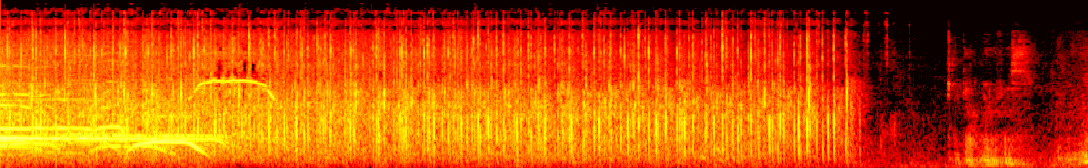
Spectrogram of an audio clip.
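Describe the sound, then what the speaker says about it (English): Applause and cheering from a crowd honoring Paul Reubens at an anniversary celebration on a studio lot, loud dense clapping with whoops that thins out and stops, then quiet. "So let's give a big round of applause for Mr."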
